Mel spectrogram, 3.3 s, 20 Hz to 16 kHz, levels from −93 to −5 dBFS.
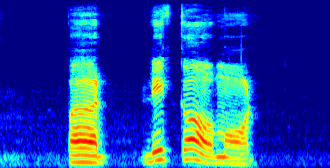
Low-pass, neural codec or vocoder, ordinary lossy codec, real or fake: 14.4 kHz; none; AAC, 64 kbps; real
